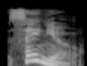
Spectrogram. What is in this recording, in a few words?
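"segno", British English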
